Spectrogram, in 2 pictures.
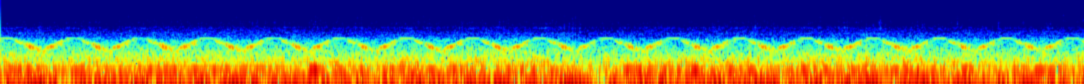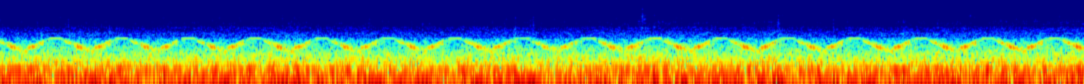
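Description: Emergency siren in a fast yelp, its pitch sweeping up and down about three times a second without a break, heard inside a moving truck's cab over the steady drone of the engine and road.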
